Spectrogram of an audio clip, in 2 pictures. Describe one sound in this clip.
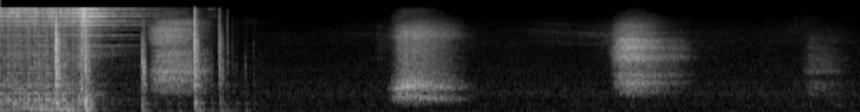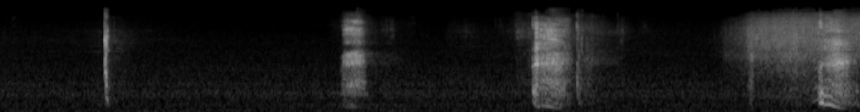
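A young woman gasps and pants heavily nearby.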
